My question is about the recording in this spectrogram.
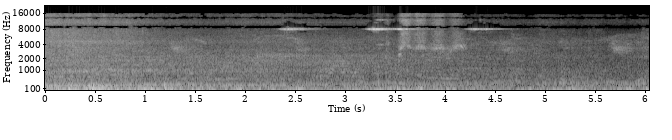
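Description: Low rumble of street traffic, slightly louder in the first second and then steady.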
